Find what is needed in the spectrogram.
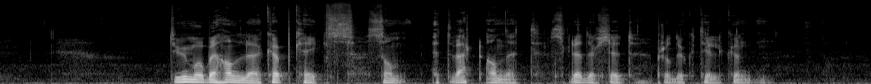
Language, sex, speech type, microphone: Norwegian, male, read, Shure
